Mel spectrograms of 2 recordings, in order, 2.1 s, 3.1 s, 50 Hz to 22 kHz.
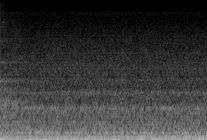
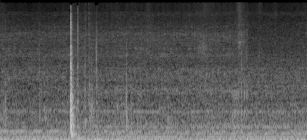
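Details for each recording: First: Mercedes 500SL R129 M119, cold start after sitting over a month, about 60°F: low deep idle pulsing unevenly, not settling; lumpy rough idle expected to smooth out as it warms. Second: Mercedes 500SL R129 M119 cold start after sitting over a month: even cold idle with a steady low hum on top from the secondary air pump, running normally during warm-up and stopping once warm.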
